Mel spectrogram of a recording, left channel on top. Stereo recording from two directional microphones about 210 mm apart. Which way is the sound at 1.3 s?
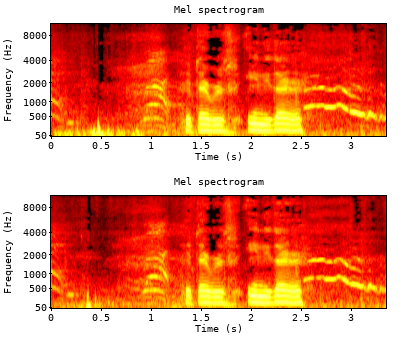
10° left (ahead or behind).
